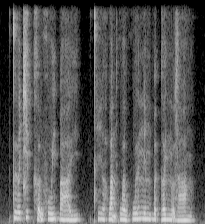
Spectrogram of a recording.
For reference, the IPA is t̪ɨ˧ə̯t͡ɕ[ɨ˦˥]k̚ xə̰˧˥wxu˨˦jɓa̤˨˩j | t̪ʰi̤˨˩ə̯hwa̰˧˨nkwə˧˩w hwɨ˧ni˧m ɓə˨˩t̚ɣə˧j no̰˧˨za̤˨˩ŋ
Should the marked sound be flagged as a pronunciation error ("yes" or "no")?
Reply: yes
